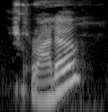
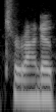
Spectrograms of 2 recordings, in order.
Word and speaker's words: Toronto: And I know you're not supposed to pronounce the second T, but Do we say the second T? – Toronto? I think I do.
